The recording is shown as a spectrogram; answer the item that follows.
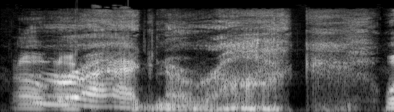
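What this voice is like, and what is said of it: Vince McMahon impression. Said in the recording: “my Vince McMahon impression.”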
